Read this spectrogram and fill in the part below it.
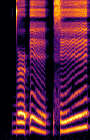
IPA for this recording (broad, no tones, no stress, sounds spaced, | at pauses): d̪ ə˞ ʔ ɪː | s ɪː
